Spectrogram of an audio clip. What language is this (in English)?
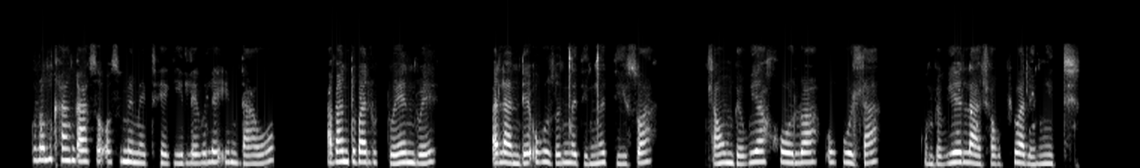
North Ndebele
